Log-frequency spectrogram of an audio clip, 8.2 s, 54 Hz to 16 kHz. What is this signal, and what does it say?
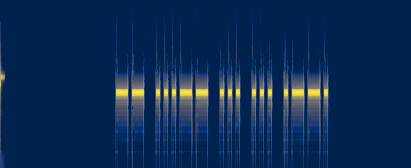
Morse code, heard as a keyed tone, about 15 wpm, 700 Hz. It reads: M3SSP
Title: DXCC-100 Call Signs - 5 Characters - Repeated 3x - 15wpm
